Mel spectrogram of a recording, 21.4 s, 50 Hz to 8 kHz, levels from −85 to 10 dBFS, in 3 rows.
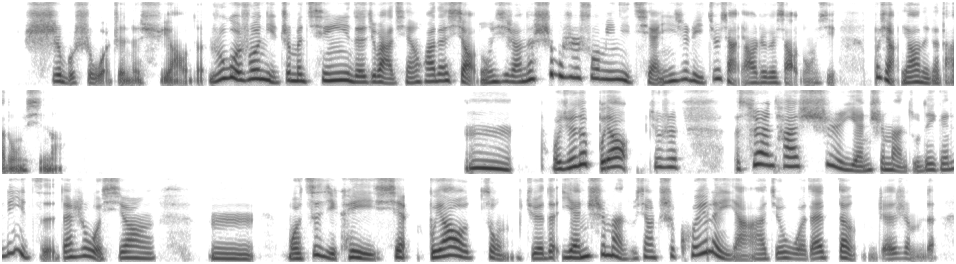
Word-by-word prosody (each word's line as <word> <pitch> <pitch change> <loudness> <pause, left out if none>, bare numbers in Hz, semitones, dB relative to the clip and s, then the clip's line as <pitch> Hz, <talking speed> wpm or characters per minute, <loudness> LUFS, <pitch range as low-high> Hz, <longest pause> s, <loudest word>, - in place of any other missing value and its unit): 是 225 - -3
不 - - -5
是 - - -8
我 - - -4
真 - - -7
的 - - -9
需 - - -9
要 - - -4
的？ - - -11
如 - - +3
果 320 -5 +6
说 310 +3 +5
你 280 -7 +6
这 190 +8 -1
么 240 - +6
轻 250 +3 +4
易 260 - +7
地 200 -3 +2
就 210 - -1
把 200 -6 +2
钱 180 +4 -5
花 220 +1 0
在 240 +2 +2
小 245 - 0
东 - - -1
西 215 +1 -1
上， 200 - 0
那 275 - +5
是 395 +10 -1
不 410 - +3
是 365 -2 0
说 335 -1 -2
明 290 -2 +2
你 265 - +4
潜 - - -5
意 225 - +2
识 270 - -2
里 230 -9 -1
就 315 - -3
想 - - -3
要 175 - -4
这 185 - -4
个 180 - -3
小 175 - -4
东 175 - -16
西， - - -15 0.2
不 365 - +1
想 - - +2
要 190 +2 +1
那 175 - -1
个 - - -6
大 - - -9
东 - - -6
西 - - -10
呢？ - - -9 3.0
嗯， 260 -4 +5 0.3
我 - - +3
觉 265 +5 +5
得 390 +5 +6
不 - - +1
要 310 +1 +5
就 310 - -4
是 300 0 -2 0.4
虽 400 - +2
然 380 -2 +4
它 330 -2 +1
是 330 - -2
延 180 -1 -2
迟 210 - -6
满 205 - -2
足 - - -11
的 210 - -2
一 - - -3
个 215 - -4
例 290 - -3
子， 220 - -8
但 215 +3 +1
是 265 - -2
我 240 - +2
希 205 - -6
望， 200 -3 -1 0.4
嗯， 175 -4 -2 0.2
我 180 +1 +1
自 300 +8 0
己 185 - +2
可 225 - -1
以 185 -7 +4
先 225 +7 -1
不 215 - +5
要 275 -1 +6
总 205 - -6
觉 180 0 0
得 215 - -2
延 215 0 +5
迟 285 +5 -1
满 280 -8 +3
足 175 - -13
像 220 +3 -3
吃 265 - -7
亏 295 +7 0
了 405 - +3
一 200 - -2
样 - - -7
啊， 170 - -7
就 190 +3 -5
我 170 -5 -5
在 190 +4 0
等 205 -5 -1 0.2
着 - - -5
什 185 0 -10
么 - - -18
的， - - -11
225 Hz, 315 characters per minute, -20 LUFS, 195-290 Hz, 3.0 s, 易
